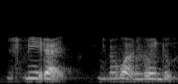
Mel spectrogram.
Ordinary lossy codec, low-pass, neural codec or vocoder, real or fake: Opus, 32 kbps; 3.6 kHz; autoencoder, 22.05 kHz, a latent of 192 numbers a frame, VITS, trained on one speaker; fake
